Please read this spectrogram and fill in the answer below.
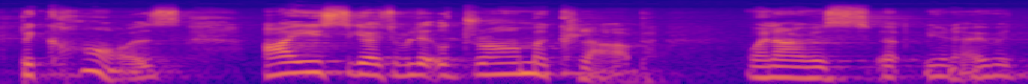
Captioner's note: none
